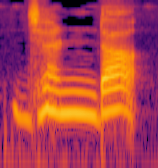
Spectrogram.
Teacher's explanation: झंडा में अनुस्वर के बाद ड आया है। ड वर्ग में पंचम वर्ण न है, इसीलिए उसका उच्चारण झंडा इस तरह किया जाता है।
